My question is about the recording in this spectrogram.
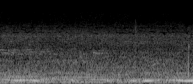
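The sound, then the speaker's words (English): A garbage truck parked beside the road idles steadily, a continuous low diesel rumble with a droning hum that holds even throughout, with no voices. “Garbage truck parked beside the road, going over his route notes.”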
